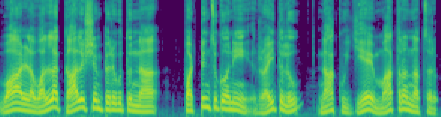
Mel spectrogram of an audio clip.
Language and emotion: Telugu, disgusted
